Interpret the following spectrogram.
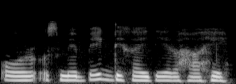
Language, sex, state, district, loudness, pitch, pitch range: Hindi, female, Arunachal Pradesh, Papum Pare, -14 LUFS, 190 Hz, 180-205 Hz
